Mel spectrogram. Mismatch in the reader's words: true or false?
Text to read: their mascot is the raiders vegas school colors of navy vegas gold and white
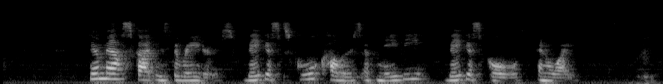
false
